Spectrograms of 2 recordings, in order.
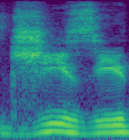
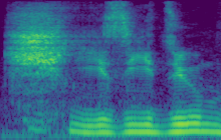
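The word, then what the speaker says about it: GZDoom: I think it's GZ Doom, except for whatever reason, everybody on YouTube and everywhere pronounces it Cheesy Doom for some reason. The way it sounds to me, it's GZ, or GZ, the letters.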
